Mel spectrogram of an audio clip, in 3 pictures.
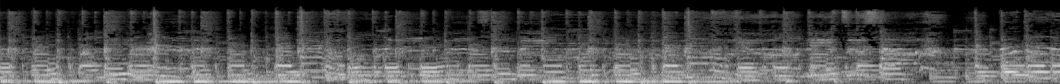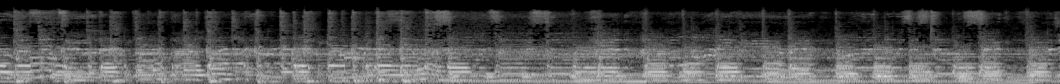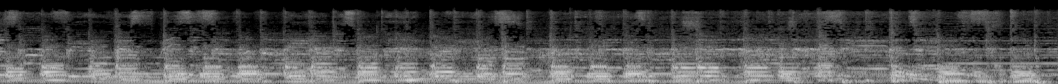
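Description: Godin TC electric guitar played through an MXR Fat Sugar overdrive pedal, running through a pop-rock song's guitar part, along with music that carries a bass line and a steady beat.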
